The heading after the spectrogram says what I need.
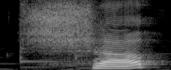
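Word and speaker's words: schaap: proceed in long ah the long sound is pronounced with two s after each other like sharp which means ship so it consists of one syllable and two ass okay let's listen and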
